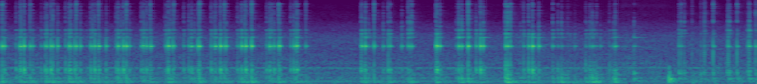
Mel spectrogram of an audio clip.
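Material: Glass.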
